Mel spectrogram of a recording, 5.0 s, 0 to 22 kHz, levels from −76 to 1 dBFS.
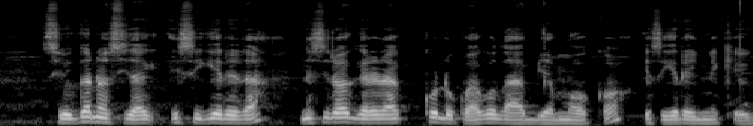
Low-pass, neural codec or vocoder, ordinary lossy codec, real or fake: none; none; none; real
